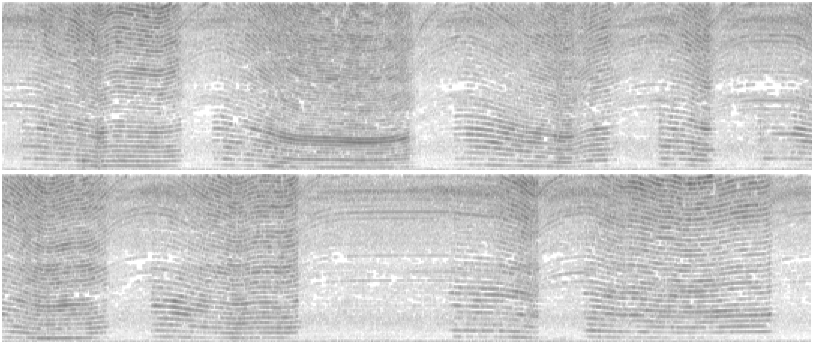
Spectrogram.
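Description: High-speed micromotor rotary carving tool whining as its burr cuts wood, with a hiss of cutting. The pitch sags each time the burr is pushed into the wood and climbs back as the load eases, over and over.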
